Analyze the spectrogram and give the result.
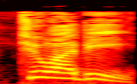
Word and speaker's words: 2IB: Who is the founder and chief executive at how do you pronounce it? – 2IB. – 2IB. – Yeah. – 2IB. It looks like 2IBI.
